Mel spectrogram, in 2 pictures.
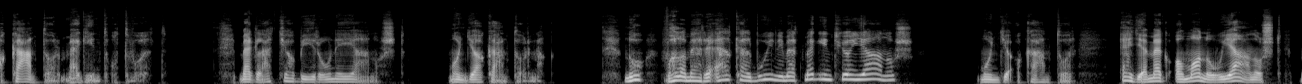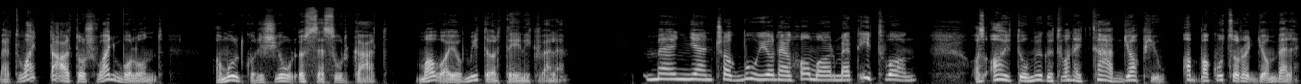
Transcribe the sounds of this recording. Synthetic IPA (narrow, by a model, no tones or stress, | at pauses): ɒkaːnt̪o̞̰rmɛ̰ɡḭnt̪ʰo̞t̪ʋo̞̰lt̪ | mɛɡlaːcːɒːbiːɾoːneːja̰ːno̞ʃt̪ | mʔo̞ɲɟɒːka̰ːnt̪o̞rnɒk | novɒlɒmɛrːɛʔɛlkɛlbuːjnimɛrt̪mɛɡint̪jønjaːno̞ʃ | mo̞ɲɟɒ̰ʔɒkaːnt̪o̞̰r | ɛɟɛmɛɡɒmɒnoːjaːno̞ʃt̪mʔɛ̰rt̪ʋɒɟ̚t̪a̰ːlt̪o̞ʃʋɒɟbo̞̰lʔo̞̰nd̪̥ | ɒ̰mult̪̚ko̞ɾiʃjoːlʔø̞sːɛsurka̰ːlt̪ | mɒvɒ̰jo̞bmit̪ø̰rt̪ḛːnikʋɛ̰lɛ̰ | mɛɲːɛnt͡ʃɒɡ̚buːjːo̞nɛlhɒmɒrmɛrt̪it̪ʋɒn | ɒzɒjt̪oːmø̞ɡø̞t̪ʋɒnɛɟkaːd̪̚ɟɒpjṵɒbːɒkut̪so̞ɾo̞ɟːo̞mbɛ̰lʔɛ̰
